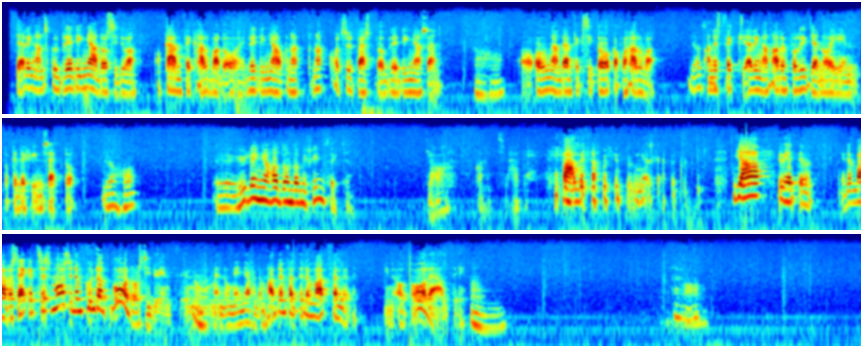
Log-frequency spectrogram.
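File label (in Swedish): Ål Dalarna, svenska sagor dialekter; Folkminnen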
